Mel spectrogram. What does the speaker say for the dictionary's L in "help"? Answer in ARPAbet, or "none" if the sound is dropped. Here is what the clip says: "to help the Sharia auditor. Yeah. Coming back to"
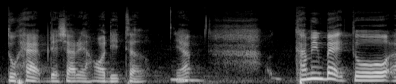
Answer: none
